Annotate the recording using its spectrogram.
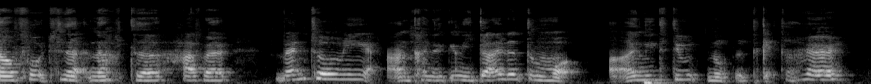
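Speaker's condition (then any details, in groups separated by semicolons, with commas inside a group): Cerebral palsy and dystonia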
